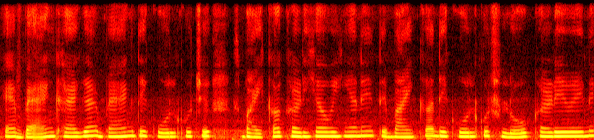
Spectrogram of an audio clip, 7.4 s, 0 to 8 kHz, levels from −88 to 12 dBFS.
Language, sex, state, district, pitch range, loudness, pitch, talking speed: Punjabi, female, Delhi, New Delhi, 220-240 Hz, -13 LUFS, 230 Hz, 170 wpm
